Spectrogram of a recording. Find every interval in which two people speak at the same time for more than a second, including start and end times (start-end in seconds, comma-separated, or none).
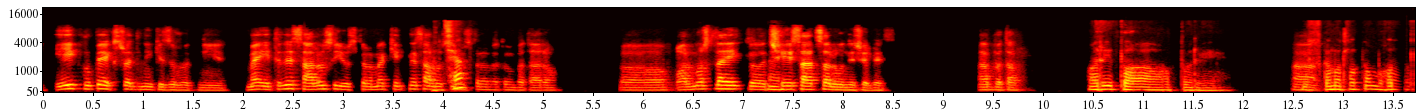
none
